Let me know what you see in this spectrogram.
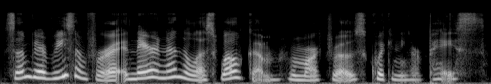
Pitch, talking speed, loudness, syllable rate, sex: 260 Hz, 210 wpm, -18 LUFS, 5.3 syllables/s, female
